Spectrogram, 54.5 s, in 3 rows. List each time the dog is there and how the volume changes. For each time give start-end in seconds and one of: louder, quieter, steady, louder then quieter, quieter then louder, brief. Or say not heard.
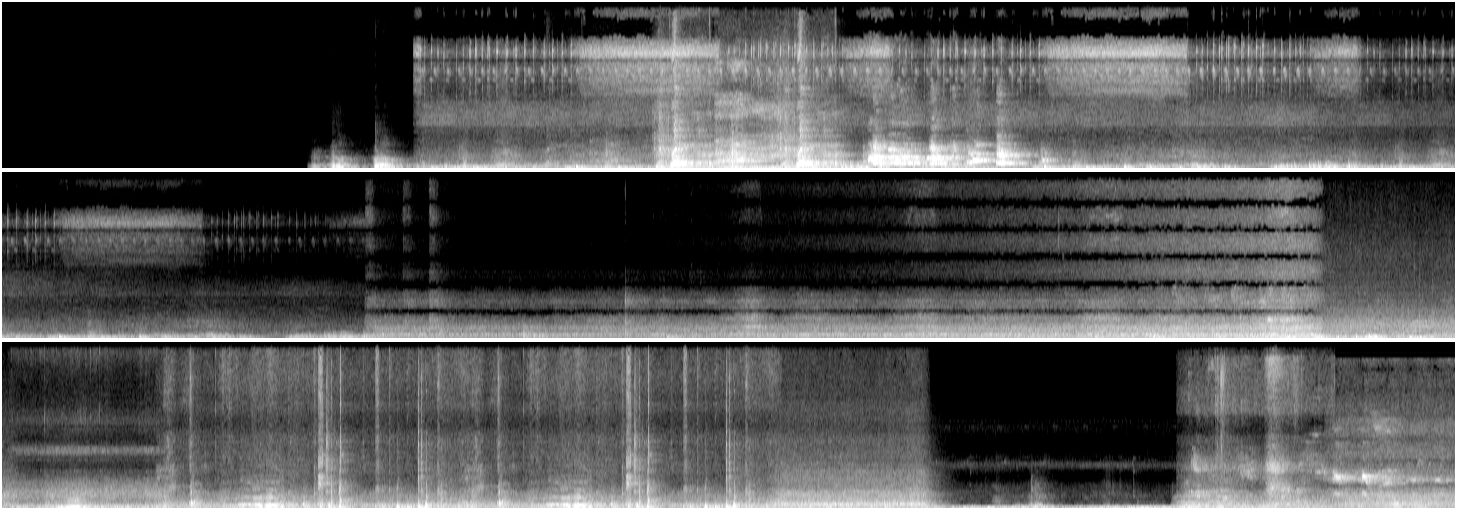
6.8-13.1 louder.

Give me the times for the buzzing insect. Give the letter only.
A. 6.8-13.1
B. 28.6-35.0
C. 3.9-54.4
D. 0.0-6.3
C.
